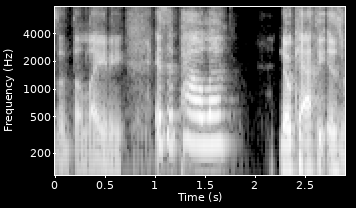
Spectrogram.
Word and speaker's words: Paola: out about kathy hilton's it's not paula right it's paola right i think she just just knows doesn't know how to uh pronounce it because they they spell it p-a-o-l-a am i incorrect or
